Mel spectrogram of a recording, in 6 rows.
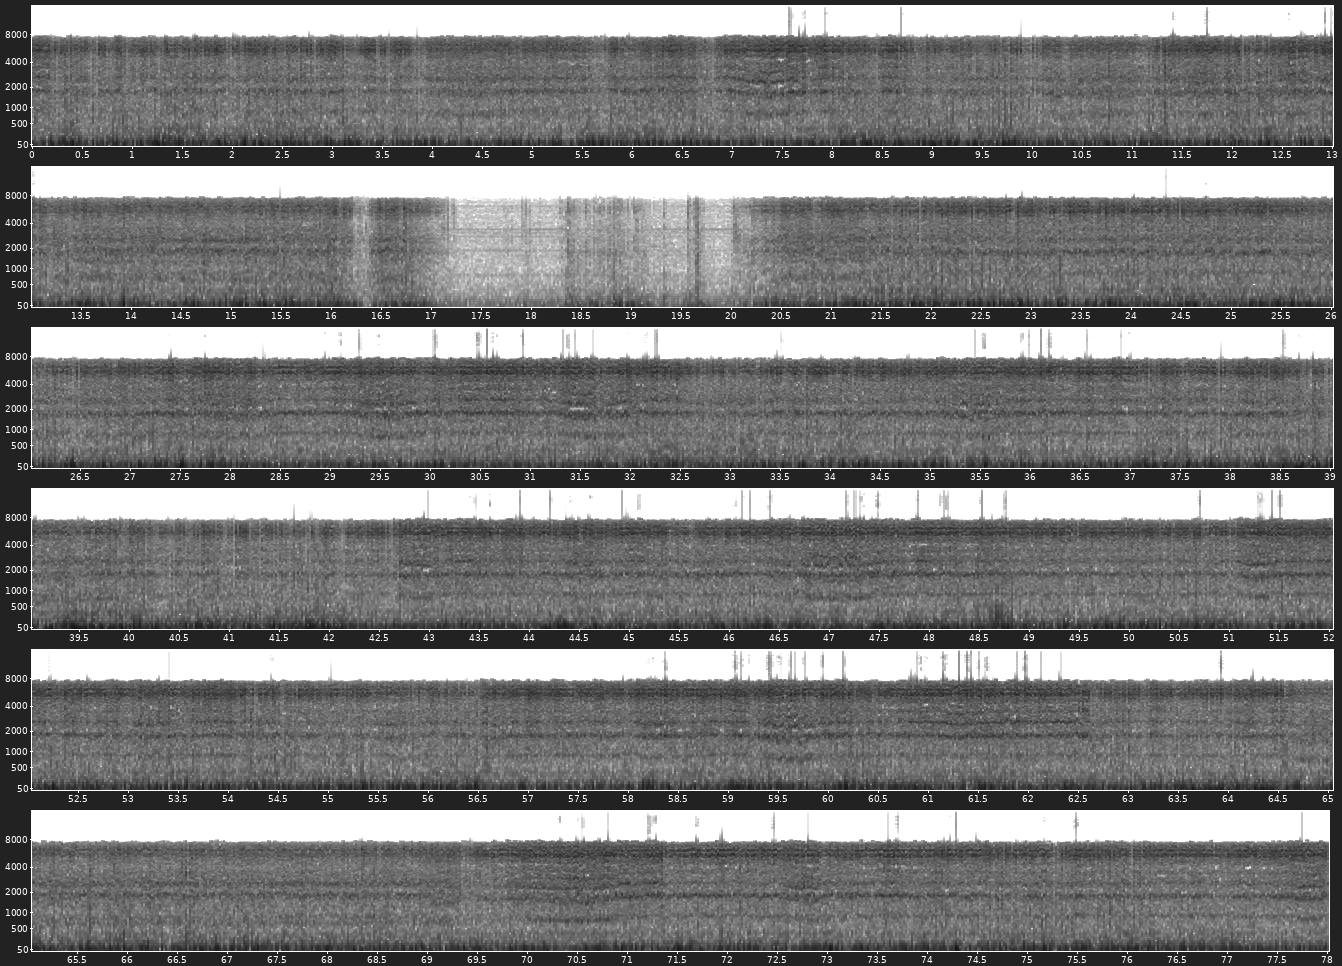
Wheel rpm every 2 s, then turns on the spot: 230, 230, 220, 230, 230, 210, 210, 180, 70, 20, 150, 220, 230, 220, 220, 230, 220, 220, 230, 220, 230, 230, 230, 220, 230, 230, 230, 230, 230, 230, 230, 230, 210, 190, 200, 220, 230, 230, 230.
18-20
